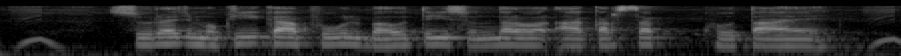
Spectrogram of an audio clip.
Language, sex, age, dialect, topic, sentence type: Hindi, female, 18-24, Kanauji Braj Bhasha, agriculture, statement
